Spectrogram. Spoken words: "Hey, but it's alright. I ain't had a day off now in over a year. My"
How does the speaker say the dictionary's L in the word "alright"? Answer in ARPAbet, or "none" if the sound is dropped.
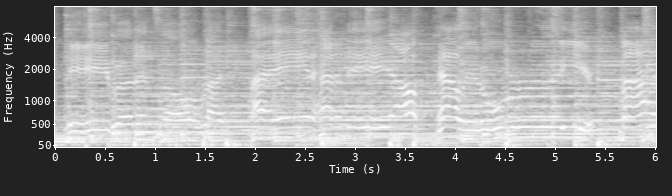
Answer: L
